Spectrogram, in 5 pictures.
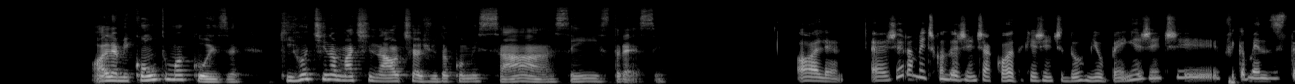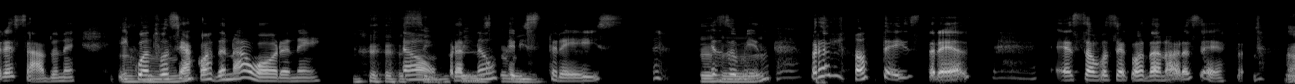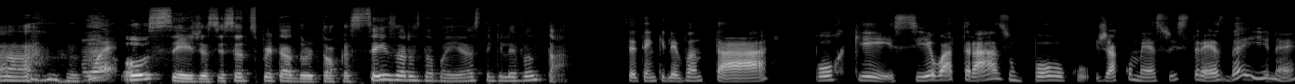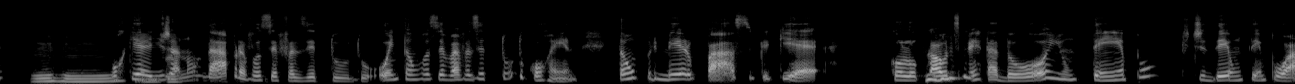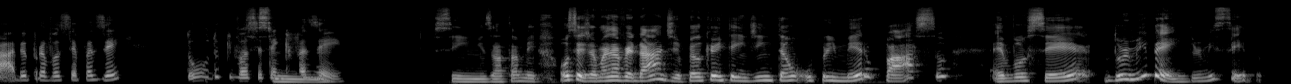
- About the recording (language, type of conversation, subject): Portuguese, podcast, Que rotina matinal te ajuda a começar o dia sem estresse?
- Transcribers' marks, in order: tapping; laugh; chuckle; laughing while speaking: "para não ter stress"; in English: "stress"; chuckle; giggle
